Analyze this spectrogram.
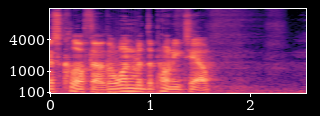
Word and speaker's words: Clotho: Okay, her name is Clotho, the one with the ponytail. Or she pronounced it Clotho, because I don't think they have a th sound in the Japanese language, naturally anyway.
